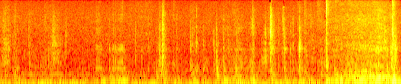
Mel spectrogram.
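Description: Chipboard being handled on a paper trimmer, with scattered light clicks. Near the end comes the louder sound of the trimmer's score-blade carriage sliding along its rail, scoring the chipboard.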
